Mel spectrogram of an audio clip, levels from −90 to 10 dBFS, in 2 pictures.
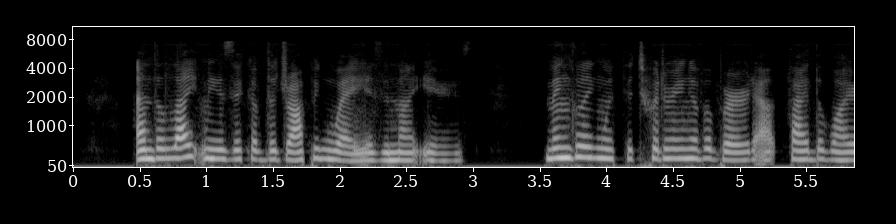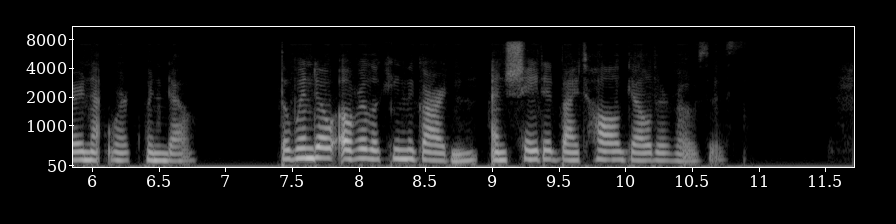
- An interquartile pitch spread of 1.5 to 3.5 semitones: Yes, average, 3.1 semitones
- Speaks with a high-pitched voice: Yes, high, 200 Hz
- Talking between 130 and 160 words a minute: No, average, 175 wpm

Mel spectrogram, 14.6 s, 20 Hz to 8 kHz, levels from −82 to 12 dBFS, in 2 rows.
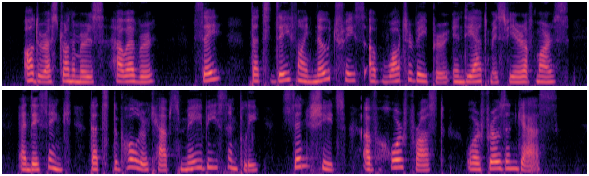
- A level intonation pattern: No, average, 3.6 semitones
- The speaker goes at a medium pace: Yes, average, 145 wpm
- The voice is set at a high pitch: Yes, high, 205 Hz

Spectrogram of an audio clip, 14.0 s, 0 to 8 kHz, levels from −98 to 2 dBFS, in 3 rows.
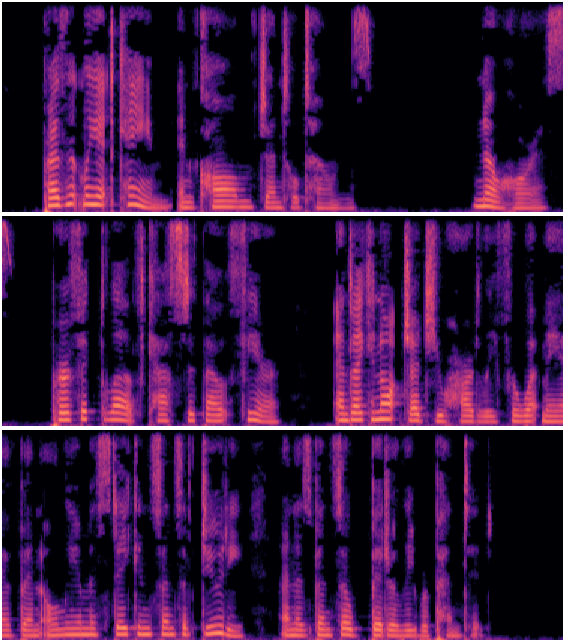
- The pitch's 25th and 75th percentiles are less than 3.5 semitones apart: No, average, 3.8 semitones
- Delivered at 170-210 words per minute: No, average, 160 wpm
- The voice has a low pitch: No, high, 220 Hz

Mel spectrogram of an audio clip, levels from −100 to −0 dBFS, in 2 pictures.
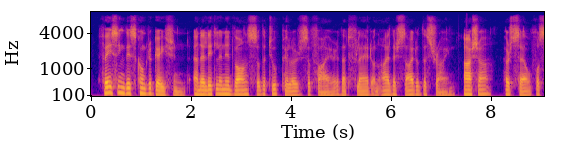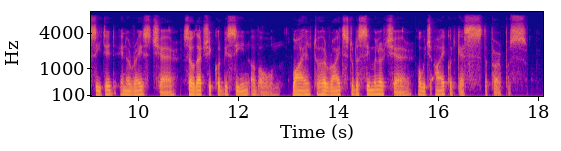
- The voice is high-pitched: No, low, 110 Hz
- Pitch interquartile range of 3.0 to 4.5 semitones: No, narrow, 2.5 semitones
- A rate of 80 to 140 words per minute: No, average, 175 wpm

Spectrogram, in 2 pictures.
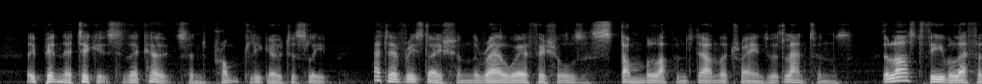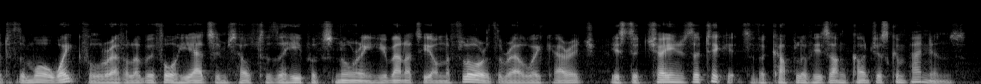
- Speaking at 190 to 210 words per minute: Yes, average, 195 wpm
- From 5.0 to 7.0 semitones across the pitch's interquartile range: No, average, 3.0 semitones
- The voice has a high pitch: No, very low, 90 Hz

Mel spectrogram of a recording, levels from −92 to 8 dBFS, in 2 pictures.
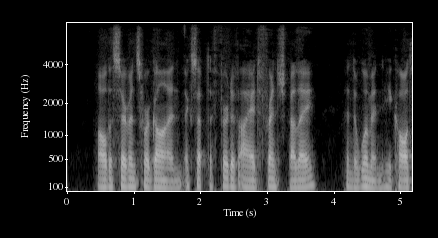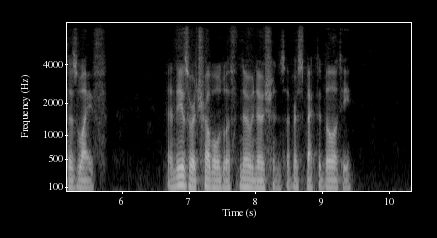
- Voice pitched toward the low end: Yes, very low, 95 Hz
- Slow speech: No, average, 155 wpm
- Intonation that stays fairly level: Yes, narrow, 1.5 semitones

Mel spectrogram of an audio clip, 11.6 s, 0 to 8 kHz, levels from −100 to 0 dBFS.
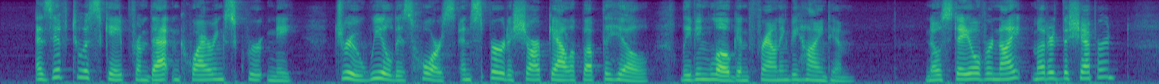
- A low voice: No, medium, 175 Hz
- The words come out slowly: No, average, 165 wpm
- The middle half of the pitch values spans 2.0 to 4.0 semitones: Yes, average, 3.5 semitones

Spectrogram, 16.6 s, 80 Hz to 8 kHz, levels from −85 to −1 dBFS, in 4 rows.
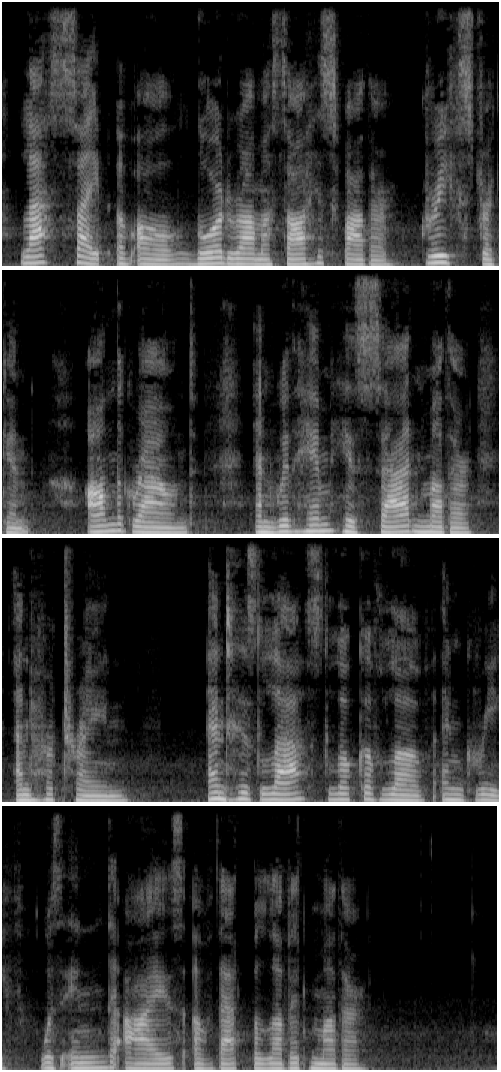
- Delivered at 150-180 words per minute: No, average, 140 wpm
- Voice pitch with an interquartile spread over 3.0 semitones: No, narrow, 2.6 semitones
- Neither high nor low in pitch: Yes, medium, 155 Hz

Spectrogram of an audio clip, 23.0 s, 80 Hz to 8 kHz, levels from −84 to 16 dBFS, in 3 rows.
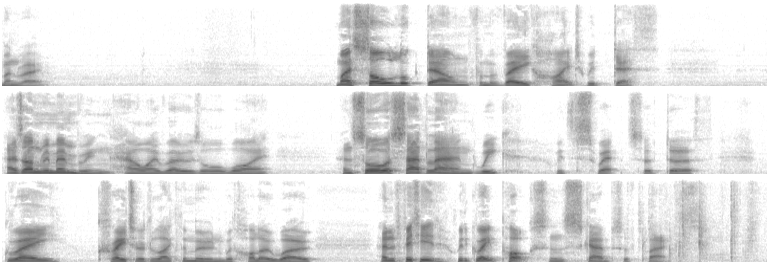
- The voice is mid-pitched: No, low, 115 Hz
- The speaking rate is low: Yes, slow, 120 wpm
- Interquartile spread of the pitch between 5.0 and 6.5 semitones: Yes, wide, 5.5 semitones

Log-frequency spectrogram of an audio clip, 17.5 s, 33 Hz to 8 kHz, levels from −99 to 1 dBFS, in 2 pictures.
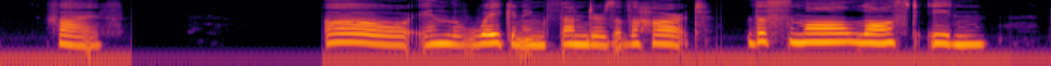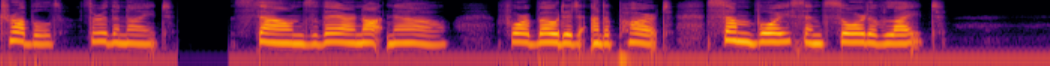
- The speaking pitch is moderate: No, high, 225 Hz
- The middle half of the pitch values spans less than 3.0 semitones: Yes, narrow, 2.4 semitones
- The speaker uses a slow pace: Yes, slow, 105 wpm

